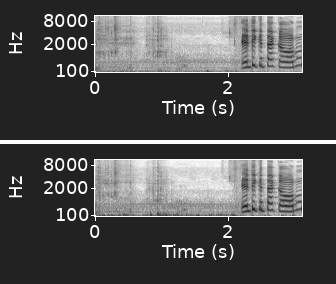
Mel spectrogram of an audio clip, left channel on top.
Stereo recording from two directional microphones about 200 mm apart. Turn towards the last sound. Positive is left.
turn(degrees=-25)  # may be behind; listen again after turning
